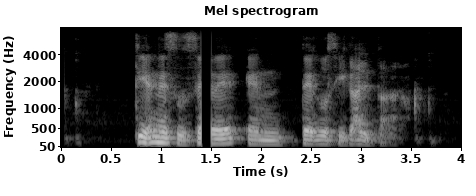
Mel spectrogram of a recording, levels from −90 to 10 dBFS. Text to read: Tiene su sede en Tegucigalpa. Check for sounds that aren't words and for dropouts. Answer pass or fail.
fail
